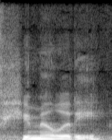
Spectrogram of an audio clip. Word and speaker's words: humility: It's also like this word hue as in the color. That's another way that we spell this sound we have at the beginning of humility. And then again, we go back to our mil syllable. That's where we have the I vowel, like in hill or will or it or is.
